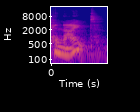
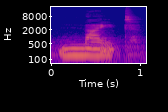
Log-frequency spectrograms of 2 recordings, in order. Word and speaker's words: knight: So is this going to be pronounced knight? No, it isn't. The K is silent, and what is also silent? The GH.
